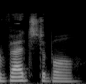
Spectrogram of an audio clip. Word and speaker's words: vegetable: It can even be silent in the middle of words like in every or vegetable.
